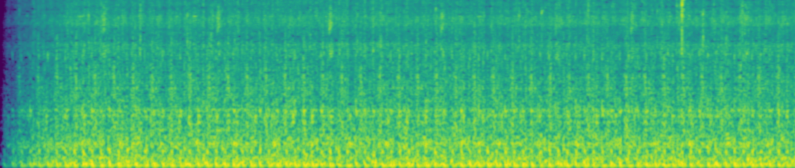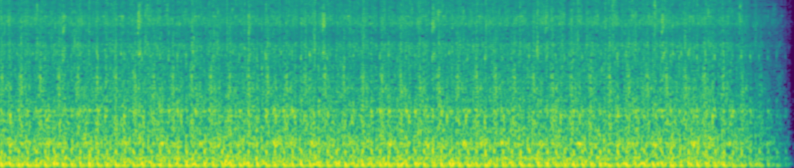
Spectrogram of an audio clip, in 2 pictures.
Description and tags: Stationary engine used to drive machinery typically on a farm. Also suitable as general open-air industrial sound.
